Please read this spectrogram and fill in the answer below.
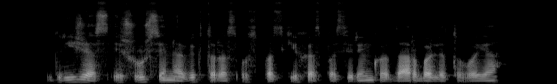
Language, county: Lithuanian, Šiauliai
